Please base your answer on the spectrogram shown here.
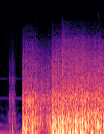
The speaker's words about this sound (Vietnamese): Tiếng sấm nổ vang trời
